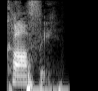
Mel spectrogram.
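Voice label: "coffee", American English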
